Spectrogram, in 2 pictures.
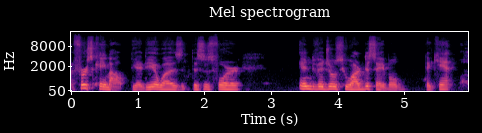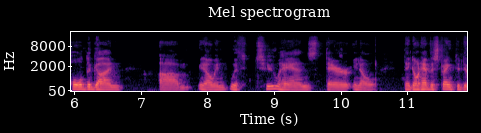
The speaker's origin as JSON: {"language": "English", "town": "Detroit", "region": "Michigan", "country": "United States", "tie": "born or raised there", "also_born_or_lived": "Chicago", "moved": "yes", "said": "I was born and raised in Detroit, Michigan"}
